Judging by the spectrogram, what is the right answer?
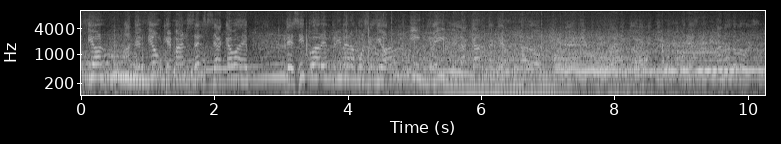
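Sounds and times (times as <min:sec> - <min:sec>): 
racing car engines roaring past during the Spanish Grand Prix: 0:00.0 - 0:10.2
speech: 0:00.2 - 0:07.5.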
